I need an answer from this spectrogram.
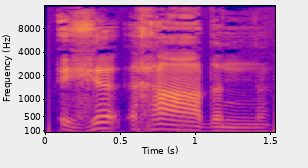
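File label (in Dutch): "geraden", Dutch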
